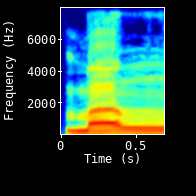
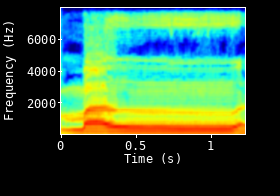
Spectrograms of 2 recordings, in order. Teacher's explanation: huruf ikhfa hakiki ab'ad ini cara membacanya disamarkan tapi dia lebih condong berbunyi eng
